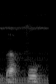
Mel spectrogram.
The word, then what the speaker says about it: Dufau: él es de origen, el término de Dufau, que estoy haciendo referencia, es un término francés, un apellido francés, que en su pronunciación correcta se dice Dafu.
